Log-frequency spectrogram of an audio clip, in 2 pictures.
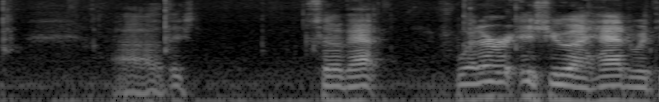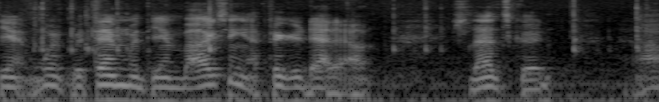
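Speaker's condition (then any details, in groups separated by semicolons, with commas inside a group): Cerebral palsy; affects gait and walking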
